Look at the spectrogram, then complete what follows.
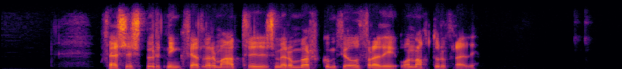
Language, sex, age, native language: Icelandic, male, 30-39, Icelandic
